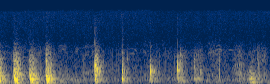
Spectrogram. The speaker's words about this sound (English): I can tell by the knock.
